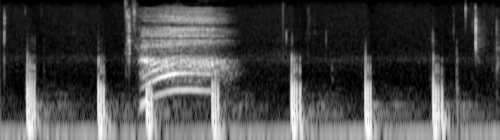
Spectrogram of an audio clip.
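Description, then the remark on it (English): A fish recorded underwater: a steady series of low, thumping pulses, roughly three per second, over a constant droning hum, with a brief wavering whine partway through. “That is a fish recorded underwater.”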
